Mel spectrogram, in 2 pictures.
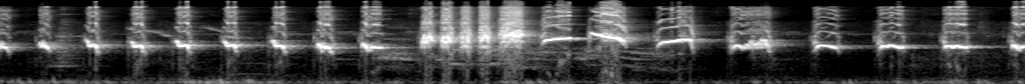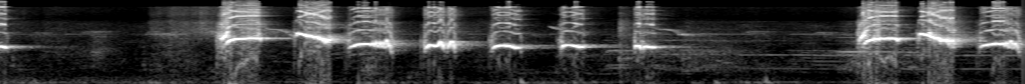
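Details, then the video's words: Greater green leafbird song of the 'nembak ngekek' kind for luring young birds: long strings of evenly repeated high whistled notes, several per second, broken by a harsh burst and short silences. "PANCINGAN CUCAK IJO GACOR NEMBAK NGEKEK BIKIN CEPAT MASUK BUAT CUCAK IJO KUNINGAN"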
